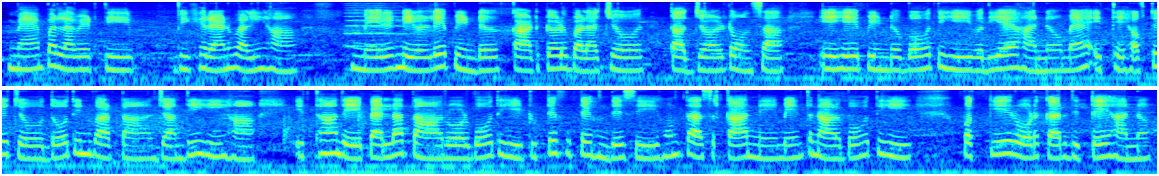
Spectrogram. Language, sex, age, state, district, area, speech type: Punjabi, female, 18-30, Punjab, Shaheed Bhagat Singh Nagar, urban, spontaneous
